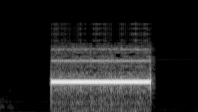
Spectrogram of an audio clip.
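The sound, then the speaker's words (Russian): A single voicemail beep marks the start of message recording. It is a steady, mid-high electronic tone lasting about one second, loud and alone, with no voices. “Звонок был перенаправлен на голосовой почтовый ящик. Вы можете оставить сообщение после звукового сигнала.”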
